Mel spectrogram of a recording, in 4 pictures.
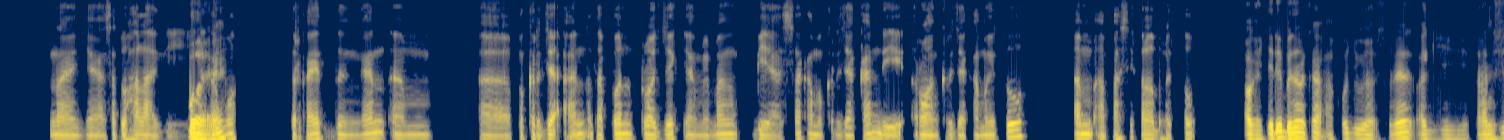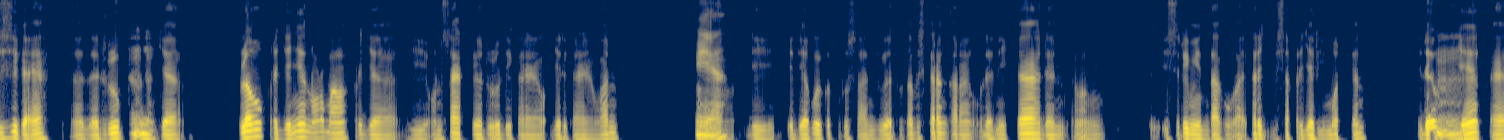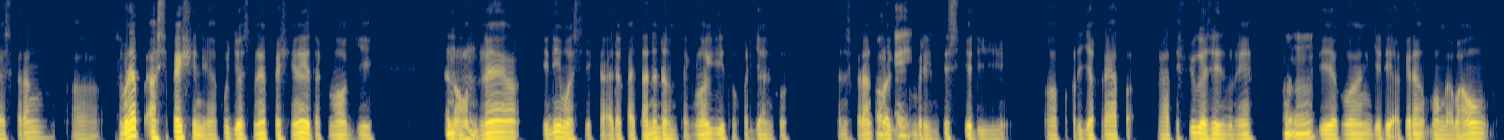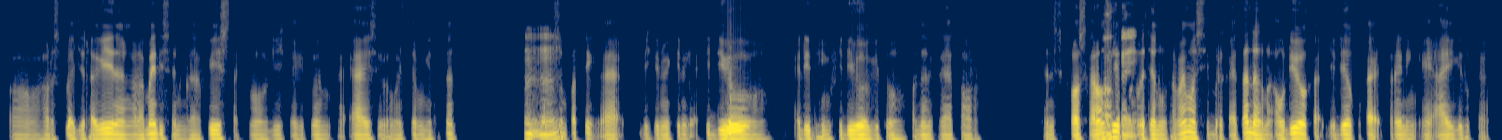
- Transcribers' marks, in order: in English: "on-site"; in English: "remote"; in English: "as a passion"; in English: "passion-nya"; in English: "AI"; in English: "editing video"; in English: "Content creator"; in English: "training AI"
- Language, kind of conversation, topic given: Indonesian, advice, Bagaimana cara mengubah pemandangan dan suasana kerja untuk memicu ide baru?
